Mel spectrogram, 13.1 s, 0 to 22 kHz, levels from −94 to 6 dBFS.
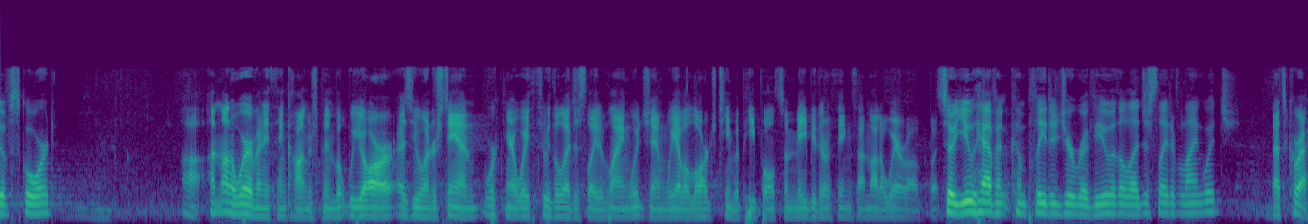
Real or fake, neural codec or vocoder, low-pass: real; none; 7.2 kHz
